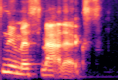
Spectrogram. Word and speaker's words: numismatics: So how did you become interested in numismatics, and what is numismatics? – I'm very impressed, that you pronounced it correctly.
